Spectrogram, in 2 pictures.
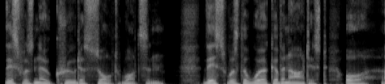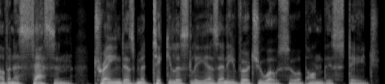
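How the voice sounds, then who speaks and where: A man's voice: very deep voice, animated, moderate pace, husky, dry recording, studio quality, heavily acted. A man voicing a keen, coolly confident detective with eloquent, pompous phrasing in a storybook reading. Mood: absorbed fascination.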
